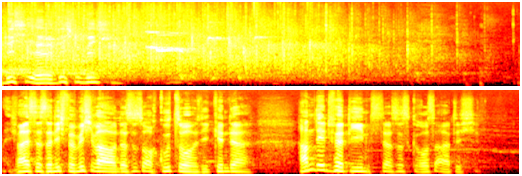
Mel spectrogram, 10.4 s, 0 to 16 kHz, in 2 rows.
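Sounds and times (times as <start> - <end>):
speech: 0.0 - 1.3, 5.3 - 10.0
faint voices or cheers: 0.0 - 2.7
audience applause: 0.0 - 4.9.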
